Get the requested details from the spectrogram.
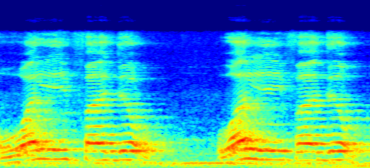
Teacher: ராவை வல்லினமாக மோட்டாவாக படிக்க வேண்டும்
